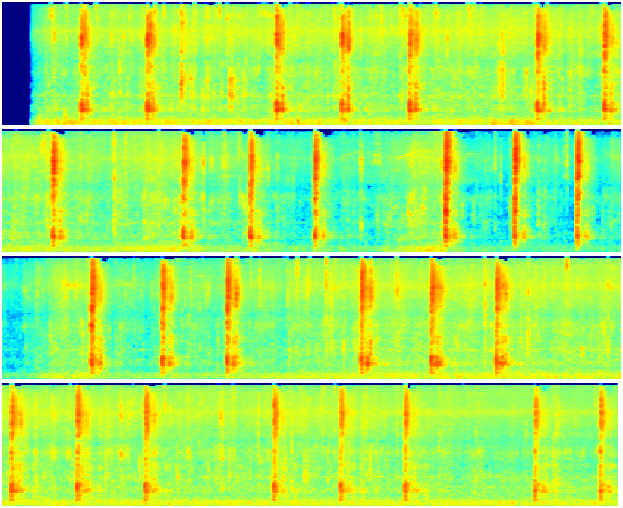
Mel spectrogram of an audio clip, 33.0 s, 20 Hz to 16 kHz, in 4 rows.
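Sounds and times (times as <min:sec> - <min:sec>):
faint low rumble: 0:00.4 - 0:32.9
percussive clicks in marching beat: 0:01.9 - 0:02.3, 0:03.6 - 0:05.9, 0:07.1 - 0:09.2, 0:12.4 - 0:12.8, 0:15.1 - 0:16.2, 0:18.6 - 0:19.9, 0:21.3 - 0:23.4, 0:24.8 - 0:27.3, 0:28.4 - 0:30.6, 0:31.8 - 0:32.9.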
